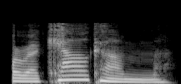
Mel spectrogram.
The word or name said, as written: orichalcum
